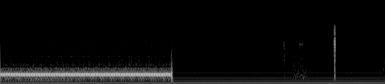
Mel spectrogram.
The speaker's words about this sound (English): While we were on the phone there, my sister-in-law clapped back, called. She called. Let's hit her up on FaceTime real quick.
